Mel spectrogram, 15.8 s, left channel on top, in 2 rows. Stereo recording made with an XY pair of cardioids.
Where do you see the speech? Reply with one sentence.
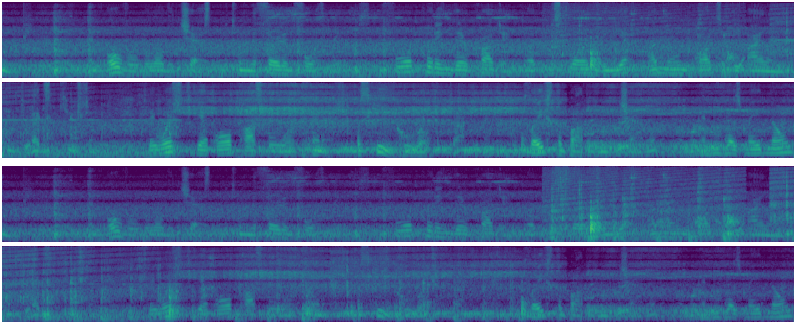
In this clip you hear the speech on the left.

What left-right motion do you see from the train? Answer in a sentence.
You can hear the train stay put.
